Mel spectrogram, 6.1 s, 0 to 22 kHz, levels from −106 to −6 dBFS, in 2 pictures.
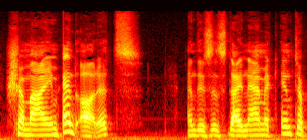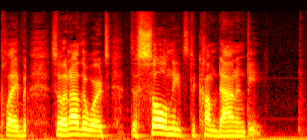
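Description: At 0.63 s, 3.32 s and 5.55 s the speech is broken by brief glitches, each the signature of damaged data in a compressed stream. Bytes in the encoded stream were lost or overwritten, so the decoder misreads a frame, loses sync and hunts for the next valid header.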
